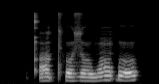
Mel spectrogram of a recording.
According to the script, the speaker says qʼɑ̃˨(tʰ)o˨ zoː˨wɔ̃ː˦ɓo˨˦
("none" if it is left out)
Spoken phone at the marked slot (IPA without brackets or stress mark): tʰ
